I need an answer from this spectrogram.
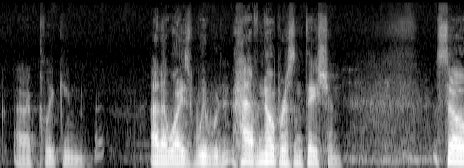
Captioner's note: giggling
